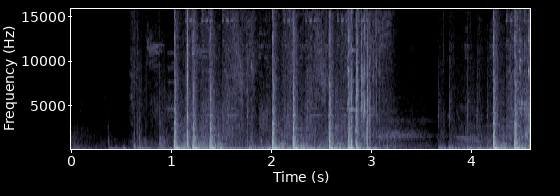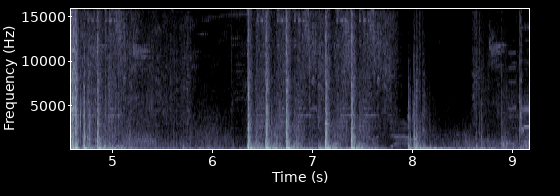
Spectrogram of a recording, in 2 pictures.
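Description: Rapid gunfire rattles in close bursts.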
